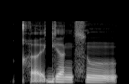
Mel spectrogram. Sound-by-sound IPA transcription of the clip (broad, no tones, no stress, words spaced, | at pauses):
qʰɛ̰ɡʲaŋ sõ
